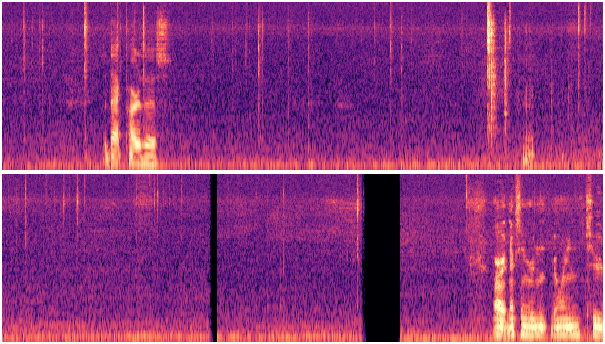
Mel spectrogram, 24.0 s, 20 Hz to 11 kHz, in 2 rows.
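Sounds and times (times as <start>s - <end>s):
faint low hum: 20.0s - 24.0s.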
